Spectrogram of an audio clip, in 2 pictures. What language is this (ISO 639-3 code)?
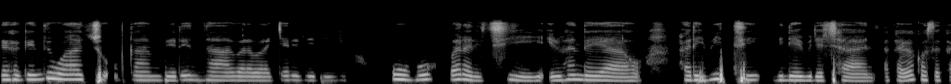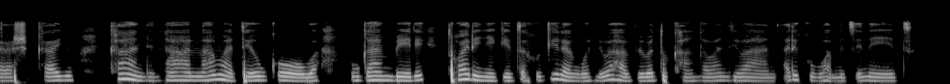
run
